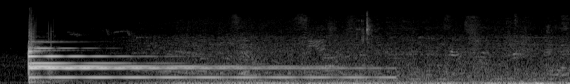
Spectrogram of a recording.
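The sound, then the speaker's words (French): A single loud church bell strike rings out, its rich metallic tone humming and slowly fading over several seconds against a steady background murmur. “Vous parliez tout à l'heure de 70 cloches en tout et pour tout dans la ville de Tournai.”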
